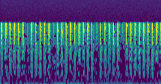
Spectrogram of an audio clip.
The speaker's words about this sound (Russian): Ну, кстати, из шейкера я бы вот тремоло убрал бы. Вот лучше бы убрал, иначе они с хэтом путаются.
